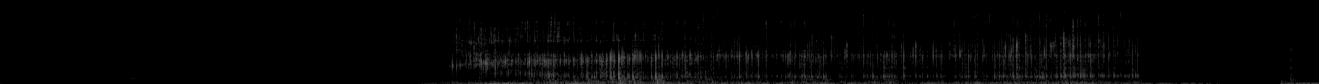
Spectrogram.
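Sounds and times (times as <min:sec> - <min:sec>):
water pouring into a glass: 0:04.2 - 0:12.0.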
